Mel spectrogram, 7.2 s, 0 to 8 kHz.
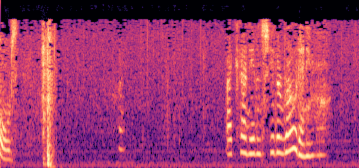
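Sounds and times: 
speech: 0.2 - 0.4, 4.6 - 6.6
heavy door being shut: 0.8 - 1.2.

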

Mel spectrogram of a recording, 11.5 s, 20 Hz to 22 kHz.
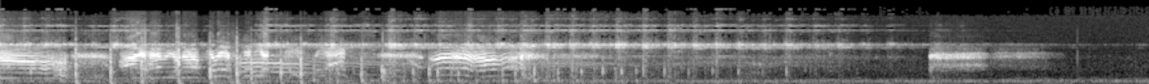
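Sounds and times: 
tonal cry: 0.0 - 8.2
horse hoofbeats pulling a sledge: 0.0 - 9.2
sleigh bells jingling: 0.0 - 11.4.

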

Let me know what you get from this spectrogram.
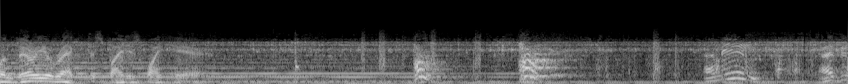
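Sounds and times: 
speech: 0.0 - 2.3, 7.0 - 8.4
low hum: 0.0 - 8.4
dog barking in a stone house doorway in a forest clearing: 4.1 - 4.6, 5.2 - 5.8.

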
